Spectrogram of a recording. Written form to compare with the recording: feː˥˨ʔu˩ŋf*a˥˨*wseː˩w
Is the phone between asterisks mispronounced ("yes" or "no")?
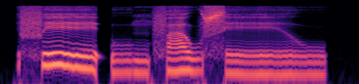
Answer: yes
